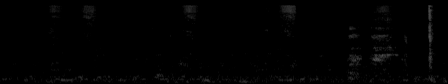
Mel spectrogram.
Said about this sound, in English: Let me flip my little piece of paper.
